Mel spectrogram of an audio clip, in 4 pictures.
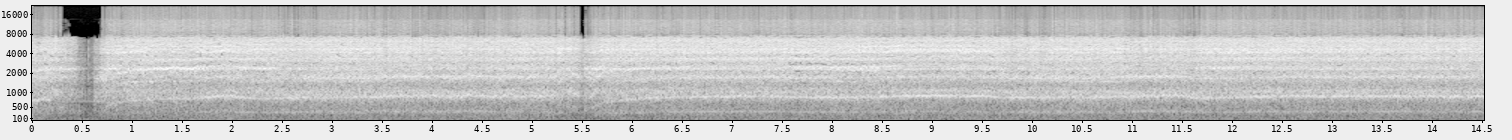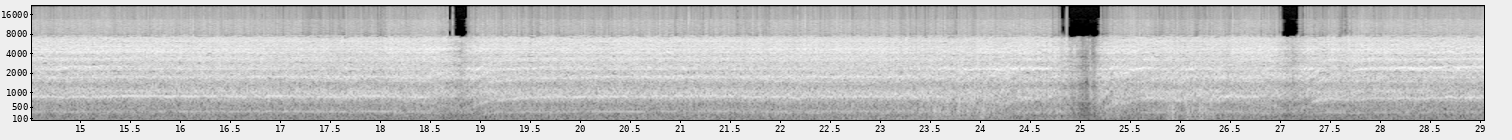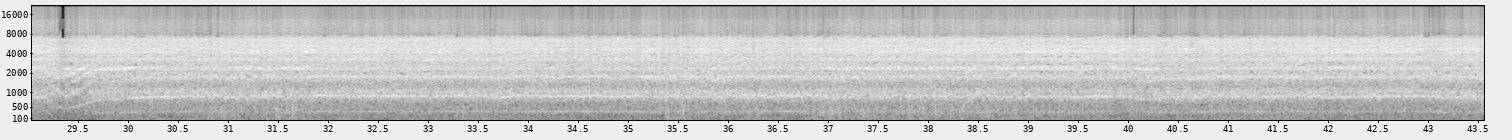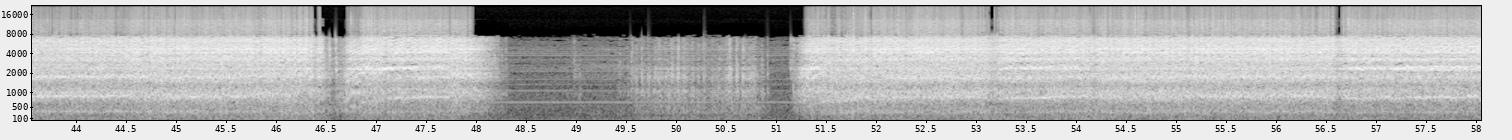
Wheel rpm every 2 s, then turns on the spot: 170, 220, 190, 220, 230, 220, 230, 230, 230, 190, 230, 210, 150, 160, 170, 230, 240, 230, 230, 220, 220, 230, 210, 130, 10, 70, 210, 220, 210.
none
